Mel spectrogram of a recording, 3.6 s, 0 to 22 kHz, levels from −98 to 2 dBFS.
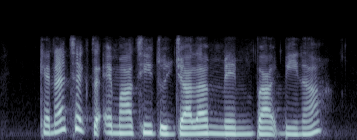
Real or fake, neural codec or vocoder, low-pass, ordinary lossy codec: real; none; 7.2 kHz; Opus, 16 kbps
